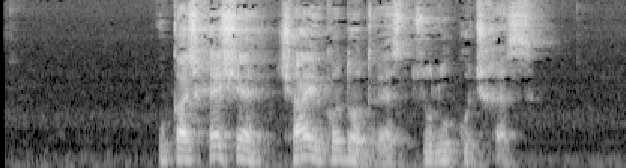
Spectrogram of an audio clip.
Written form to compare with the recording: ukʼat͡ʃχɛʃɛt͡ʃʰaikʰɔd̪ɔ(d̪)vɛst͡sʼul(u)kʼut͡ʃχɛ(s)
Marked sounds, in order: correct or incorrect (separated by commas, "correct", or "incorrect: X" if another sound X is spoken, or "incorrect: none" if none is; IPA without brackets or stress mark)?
correct, correct, correct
